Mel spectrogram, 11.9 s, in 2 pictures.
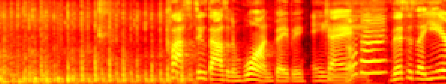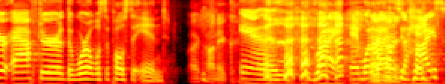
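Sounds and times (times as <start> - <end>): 
drum roll tapped by hand on a hard surface: 0.0 - 2.8
speech: 2.3 - 11.8
laughter: 4.4 - 5.2, 8.6 - 11.8.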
